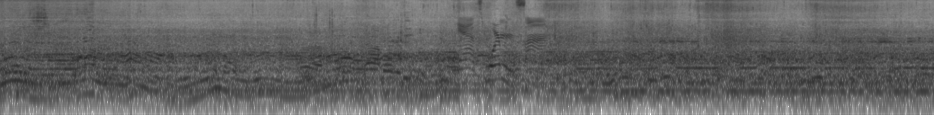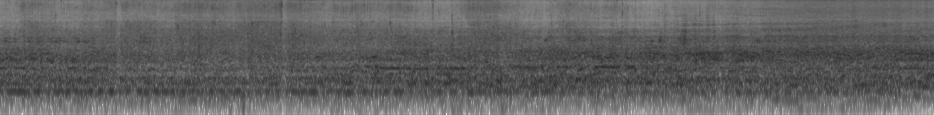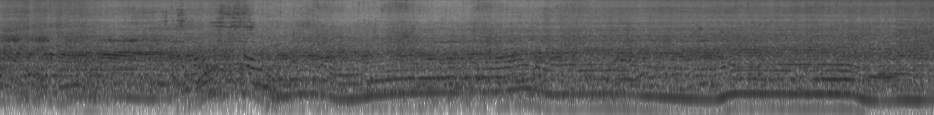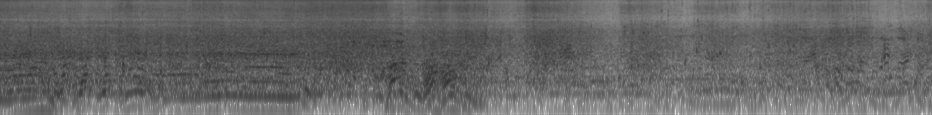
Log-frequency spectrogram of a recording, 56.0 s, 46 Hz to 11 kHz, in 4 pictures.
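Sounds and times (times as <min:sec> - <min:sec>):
jet ski engines revving: 0:00.0 - 0:56.0
steady wash of noise: 0:00.0 - 0:56.0.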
